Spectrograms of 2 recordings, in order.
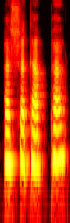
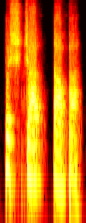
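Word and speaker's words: पश्चात्ताप: Can you pronounce it, James, just once, please? Pashatapa. It's Paschatapa.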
